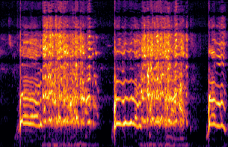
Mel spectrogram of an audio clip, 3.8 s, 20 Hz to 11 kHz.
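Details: Domestic turkeys gobbling: two loud rattling bursts of about 1.3 seconds each, opening with a sharp rising note and then a dense quavering babble, with a third burst starting at the end.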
